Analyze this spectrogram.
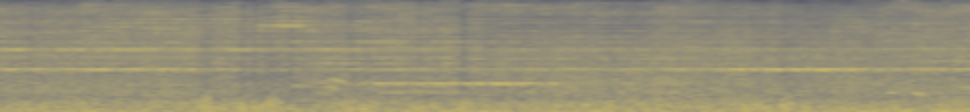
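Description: Freight train trash cars rolling through a tight curve: a steady, dense rumble of wheels on rail. Over it runs a thin, high, steady wheel squeal, and a second, lower squeal is added briefly about two seconds in.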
